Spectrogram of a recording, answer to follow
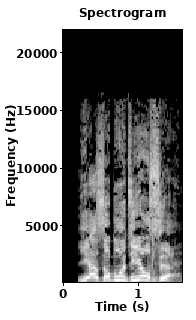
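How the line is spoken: Loud shout. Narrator (Russian): громко прокричал он

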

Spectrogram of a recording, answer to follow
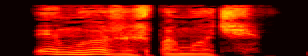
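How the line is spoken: Tired speech. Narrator (Russian): устало проговорил Михаил

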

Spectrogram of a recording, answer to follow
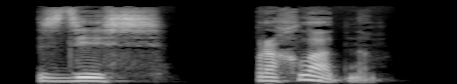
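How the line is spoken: Neutral tone. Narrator (Russian): нейтральным тоном произнес Мар Иштхант

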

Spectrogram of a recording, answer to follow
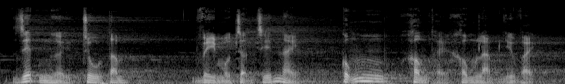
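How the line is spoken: Troubled sighing mutter. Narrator (Vietnamese): Lâm Tam Sinh cau mày thở dài lẩm bẩm

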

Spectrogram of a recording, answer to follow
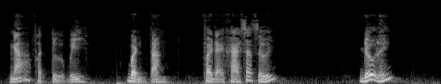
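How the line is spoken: Enraged monk's shout. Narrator (Vietnamese): Thông Hư đại sư cũng thịnh nộ quát

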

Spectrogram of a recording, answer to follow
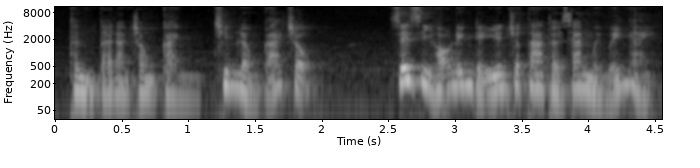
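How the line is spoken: Dazed mutter. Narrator (Vietnamese): Bạch Thiếu Hồng ngẩn người ra lẩm bẩm

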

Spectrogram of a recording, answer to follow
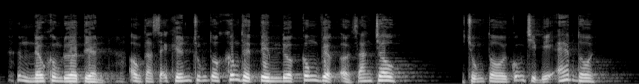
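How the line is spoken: Tearful begging. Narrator (Vietnamese): Mấy người nước mắt nước mũi ròng ròng khóc lóc cầu xin

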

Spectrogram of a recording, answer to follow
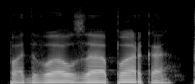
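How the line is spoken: Vampire, through gritted teeth. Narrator (Russian): процедил вампир

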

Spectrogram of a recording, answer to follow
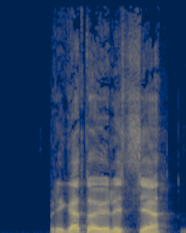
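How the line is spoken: Loud shout. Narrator (Russian): громко крикнул Туман

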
